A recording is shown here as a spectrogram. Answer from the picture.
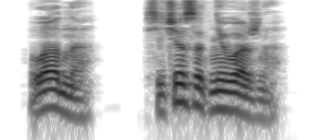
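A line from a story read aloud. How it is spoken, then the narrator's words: Calm commander. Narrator (Russian): спокойно произнес командир Соколов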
